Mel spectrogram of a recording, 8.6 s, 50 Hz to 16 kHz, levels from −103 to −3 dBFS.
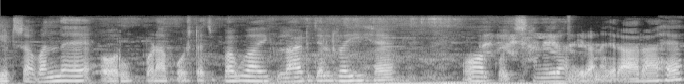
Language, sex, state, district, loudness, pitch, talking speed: Hindi, female, Bihar, Darbhanga, -18 LUFS, 105 Hz, 160 wpm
